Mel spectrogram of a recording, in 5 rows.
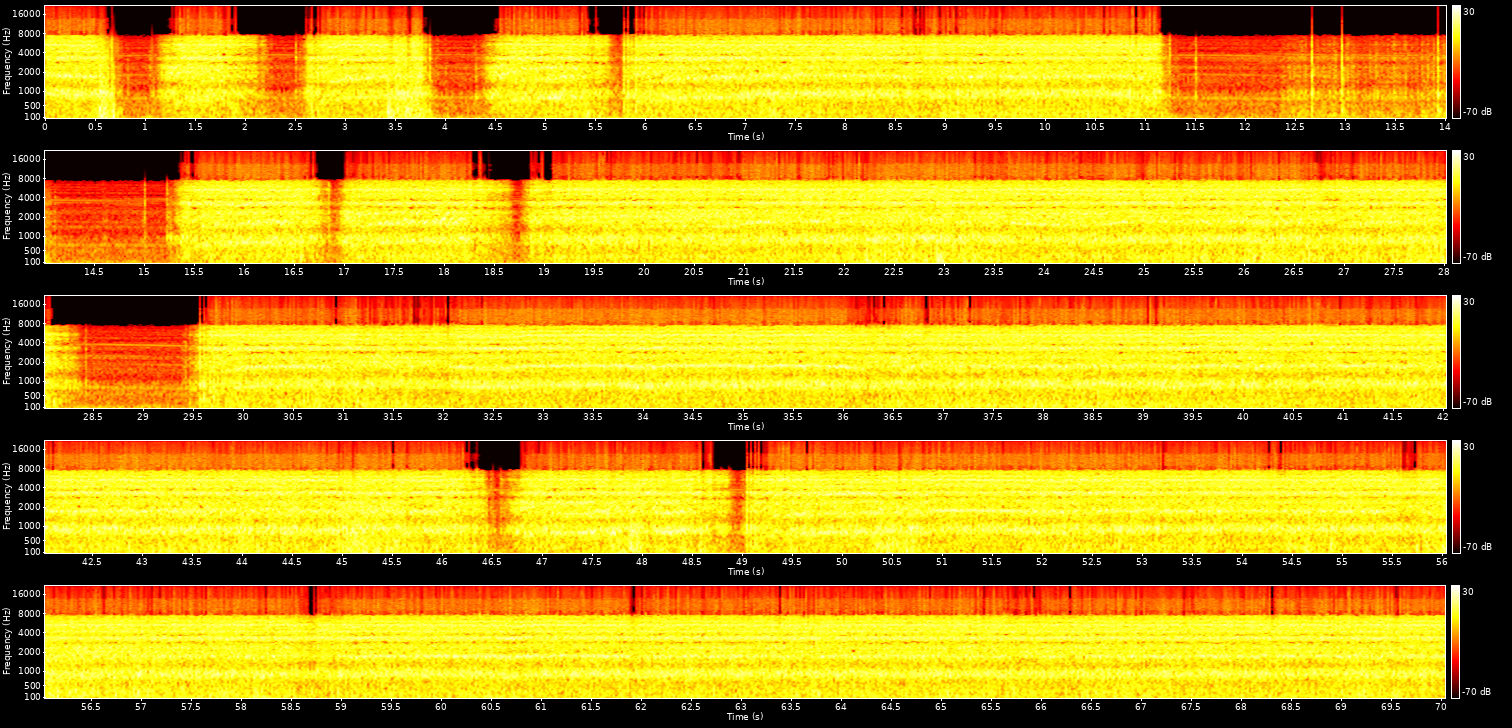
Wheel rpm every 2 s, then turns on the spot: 140, 110, 100, 180, 230, 160, 20, 30, 150, 140, 210, 240, 220, 200, 30, 200, 220, 230, 230, 230, 230, 220, 200, 110, 160, 210, 220, 230, 230, 240, 230, 230, 240, 230, 240.
12-14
